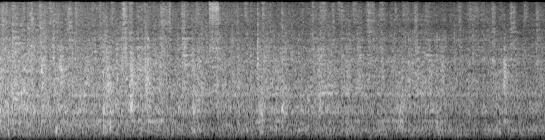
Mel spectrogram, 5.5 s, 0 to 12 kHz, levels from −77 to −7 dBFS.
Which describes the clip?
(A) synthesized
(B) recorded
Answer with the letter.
A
